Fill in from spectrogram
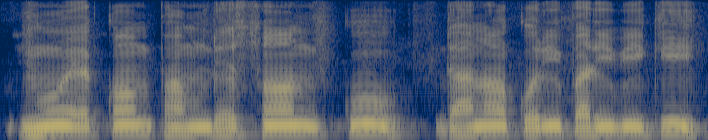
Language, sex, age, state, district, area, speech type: Odia, male, 30-45, Odisha, Bargarh, urban, read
